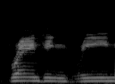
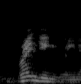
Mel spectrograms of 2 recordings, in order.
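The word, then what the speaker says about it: Brendan Greene: a controversy, but um, the what Branding Green or Brendan Green actually, I believe that's that's pronounced.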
